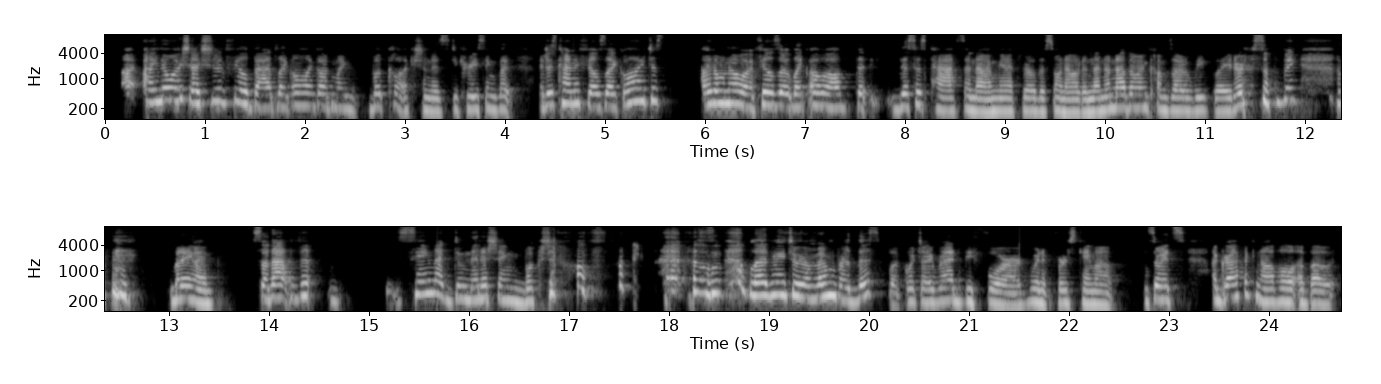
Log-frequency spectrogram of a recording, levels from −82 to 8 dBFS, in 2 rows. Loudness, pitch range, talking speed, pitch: -21 LUFS, 185-260 Hz, 215 wpm, 220 Hz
